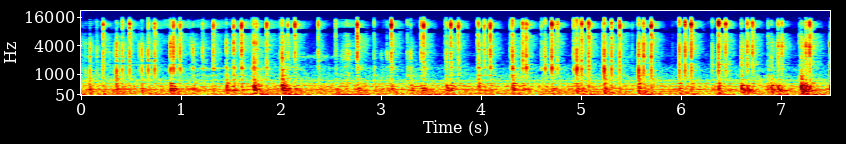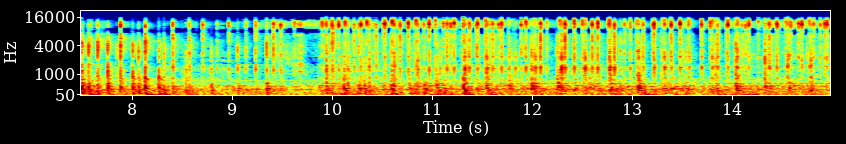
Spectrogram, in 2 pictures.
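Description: Long nails tap rapidly on a glossy, varnished, solid brown wooden table top, making a dense stream of quick, dry clicks and knocks with little ring. At about ten seconds the tapping grows louder and more continuous, with a brighter edge.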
